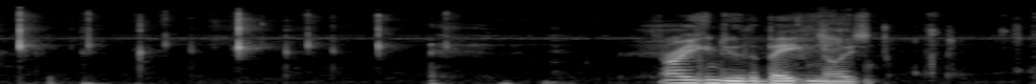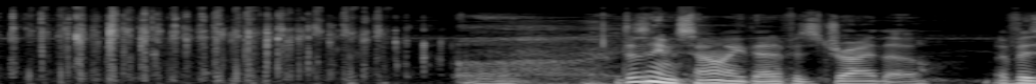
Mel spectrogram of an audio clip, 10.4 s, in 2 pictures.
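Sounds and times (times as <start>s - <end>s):
finger snapping: 0.0s - 2.4s
speech: 3.3s - 4.5s, 8.3s - 10.3s.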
